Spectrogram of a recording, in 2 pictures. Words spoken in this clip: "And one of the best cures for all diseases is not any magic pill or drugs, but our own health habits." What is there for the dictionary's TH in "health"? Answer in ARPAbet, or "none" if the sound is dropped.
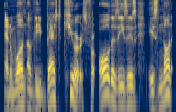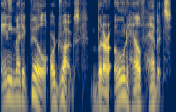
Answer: TH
